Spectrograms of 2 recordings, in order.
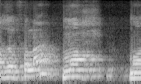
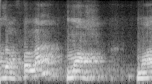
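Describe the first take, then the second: No difference in how they are said.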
